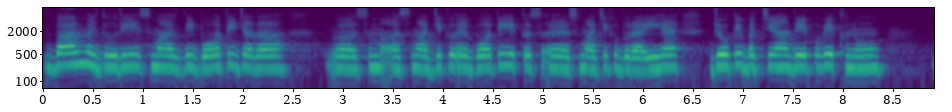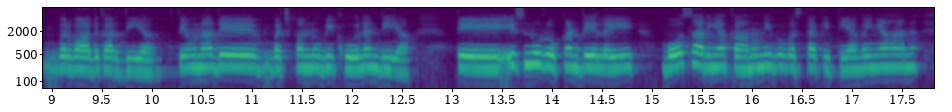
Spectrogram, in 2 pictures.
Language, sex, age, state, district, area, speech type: Punjabi, female, 18-30, Punjab, Hoshiarpur, rural, spontaneous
